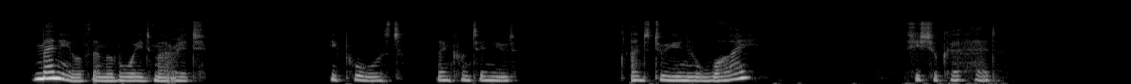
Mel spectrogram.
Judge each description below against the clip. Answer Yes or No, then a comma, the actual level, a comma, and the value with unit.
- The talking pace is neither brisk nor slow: No, slow, 100 wpm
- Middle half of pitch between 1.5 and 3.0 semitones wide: Yes, narrow, 2.4 semitones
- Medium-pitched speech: Yes, medium, 180 Hz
